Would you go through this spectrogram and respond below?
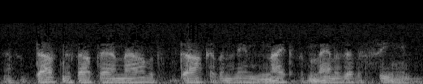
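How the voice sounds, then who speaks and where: An actor playing a sardonic, pompous head of state in a vintage radio drama, musing drily and giving orders. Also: male voice, deep voice, flat delivery, normal speed, a bit bright. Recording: muffled, noisy vintage radio recording.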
